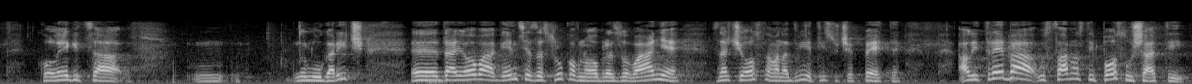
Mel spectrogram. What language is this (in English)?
Croatian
